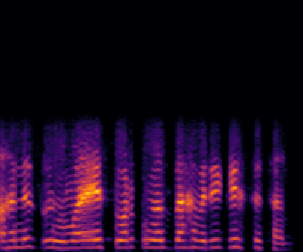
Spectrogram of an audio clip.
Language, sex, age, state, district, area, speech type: Kashmiri, female, 30-45, Jammu and Kashmir, Srinagar, rural, conversation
